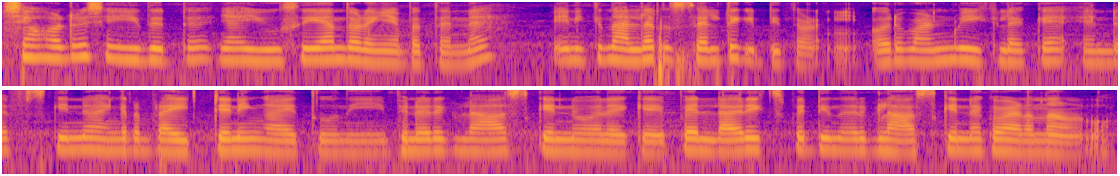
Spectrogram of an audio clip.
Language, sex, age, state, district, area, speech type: Malayalam, female, 18-30, Kerala, Palakkad, rural, spontaneous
